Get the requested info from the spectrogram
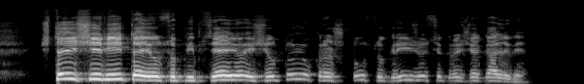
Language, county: Lithuanian, Alytus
